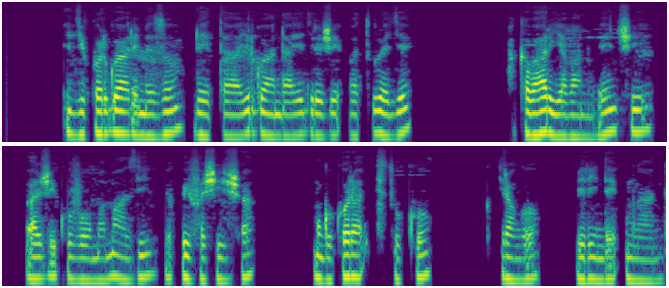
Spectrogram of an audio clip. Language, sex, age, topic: Kinyarwanda, male, 18-24, health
